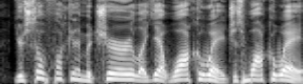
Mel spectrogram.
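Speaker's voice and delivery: furious, angry, freaking-out rant. Retelling a woman freaking out as he turned to leave, imitating someone freaking out. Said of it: "she starts freaking out".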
